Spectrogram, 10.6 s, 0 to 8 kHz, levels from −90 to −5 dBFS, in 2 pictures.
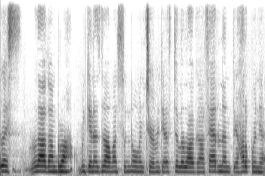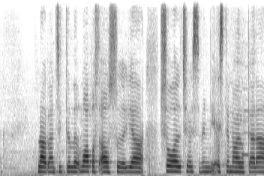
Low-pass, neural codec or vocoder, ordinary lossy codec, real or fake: none; codec, 16 kHz, 1 kbps, X-Codec, HuBERT features, trained on balanced general audio; none; fake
